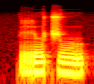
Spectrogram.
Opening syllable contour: rising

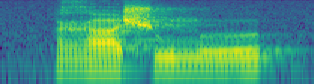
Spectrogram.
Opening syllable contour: high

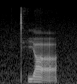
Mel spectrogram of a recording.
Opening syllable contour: low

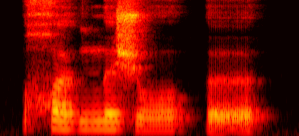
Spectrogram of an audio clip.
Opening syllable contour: high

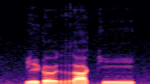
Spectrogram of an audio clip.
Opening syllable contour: rising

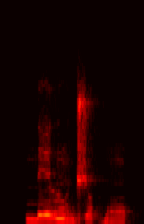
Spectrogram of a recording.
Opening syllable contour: high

